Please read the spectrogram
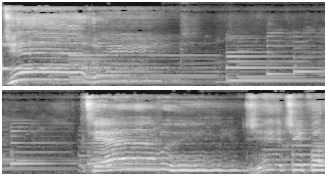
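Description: Live rock band: a male voice sings a held note with vibrato, then the music thins to a quiet run of piano-tone notes on a Nord Stage keyboard. Singing returns about five seconds in, and the full band comes back in near the end.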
